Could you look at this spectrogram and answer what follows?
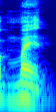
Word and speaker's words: mane: में करेंगे, हो जाएगा मैन। ठीक है, मैन हो गया, लेकिन अंतिम में ई रहता तो इसे पढ़ते मेन, MANE को पढ़ते मेन पढ़ते।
